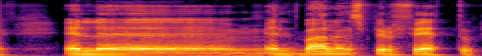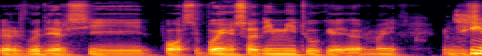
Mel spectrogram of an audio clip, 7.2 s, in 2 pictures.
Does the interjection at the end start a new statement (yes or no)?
yes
